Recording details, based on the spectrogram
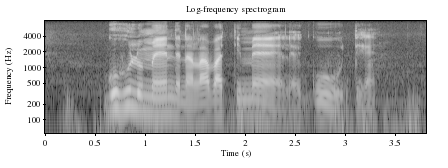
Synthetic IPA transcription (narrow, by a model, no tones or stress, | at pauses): k̬uhulumɛndʱɛnalaɓatʼimɛlɛ̰k̬uːtʼɛ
